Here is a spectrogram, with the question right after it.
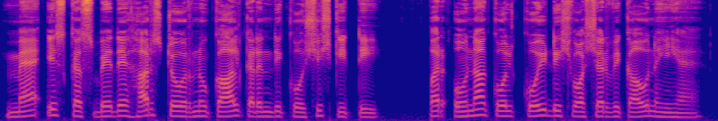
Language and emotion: Punjabi, sad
